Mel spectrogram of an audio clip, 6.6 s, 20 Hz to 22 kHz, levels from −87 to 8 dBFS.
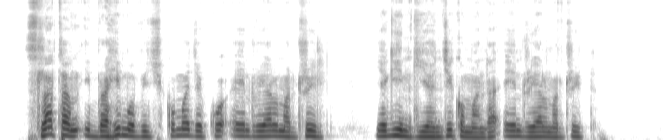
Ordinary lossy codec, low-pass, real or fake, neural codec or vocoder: none; none; real; none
